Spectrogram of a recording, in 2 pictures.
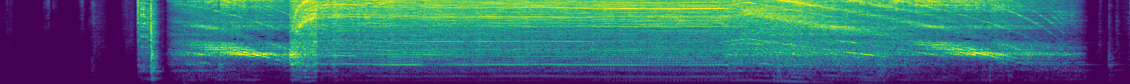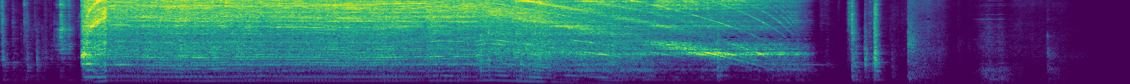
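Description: Abrasive chop saw cutting metal, run twice: each time the motor winds up, runs steadily for about six seconds with a grinding hiss, then is switched off and falls in pitch as the disc spins down.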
